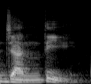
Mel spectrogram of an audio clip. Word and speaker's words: Gianti: Gianti itu sendiri sebetulnya ejaan Belanda yang yang benar itu seharusnya Janti bukan Gianti tapi karena ejaan Belanda huruf G dibaca J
